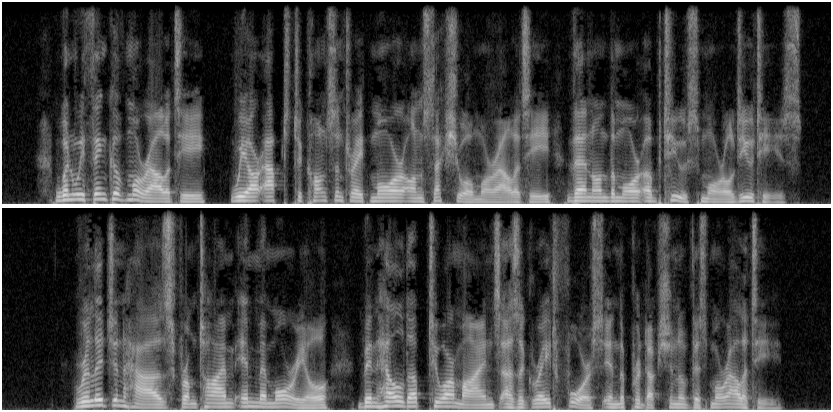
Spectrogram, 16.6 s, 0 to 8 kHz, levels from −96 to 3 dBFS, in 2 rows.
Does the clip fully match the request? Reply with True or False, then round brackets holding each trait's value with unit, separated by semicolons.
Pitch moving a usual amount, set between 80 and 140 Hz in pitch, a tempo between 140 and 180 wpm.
True (4.8 semitones; 135 Hz; 150 wpm)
